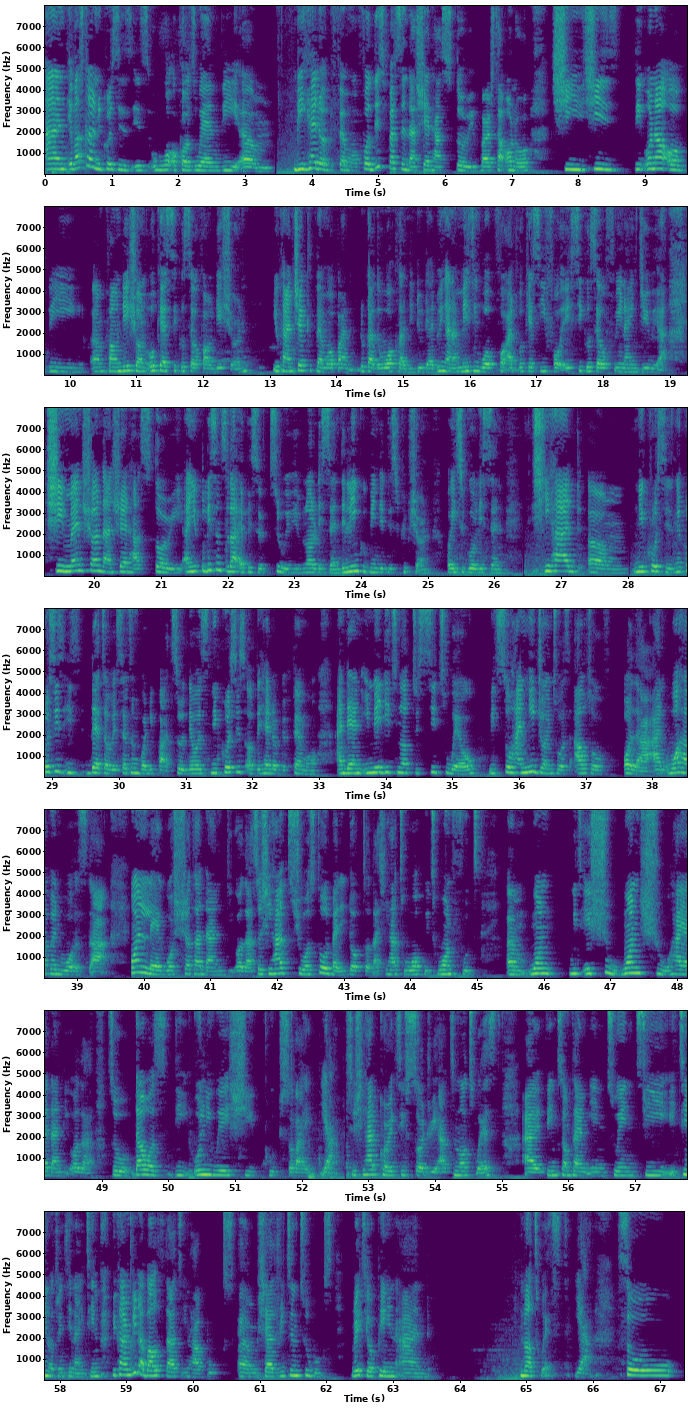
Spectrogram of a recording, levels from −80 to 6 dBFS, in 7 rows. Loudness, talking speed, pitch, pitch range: -20 LUFS, 195 wpm, 205 Hz, 185-230 Hz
